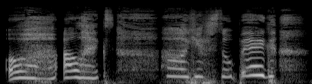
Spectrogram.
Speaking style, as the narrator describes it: May gasped

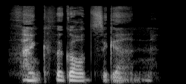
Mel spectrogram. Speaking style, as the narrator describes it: he murmured

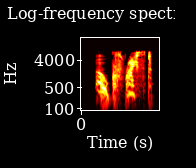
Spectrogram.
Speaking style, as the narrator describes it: I muttered

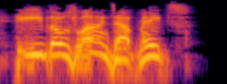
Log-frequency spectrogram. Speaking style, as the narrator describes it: Fermo shouted

